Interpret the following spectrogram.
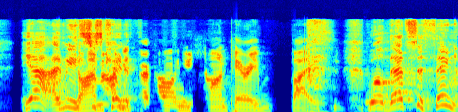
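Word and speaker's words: Peri: Perry its parrying yeah PE RI Perry it's spelled it's pronounced just like if it was like Perry melnichuk first name but in fact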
